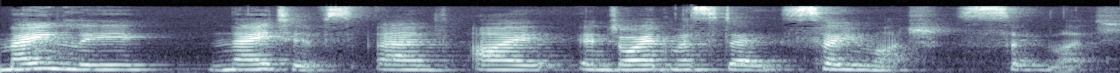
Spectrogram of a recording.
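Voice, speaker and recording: The speaker has a German accent and a bright, sharp tone. Audible room echo surrounds the voice. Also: woman. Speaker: streamer and video creator. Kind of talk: casual haul video chat.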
